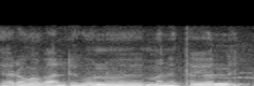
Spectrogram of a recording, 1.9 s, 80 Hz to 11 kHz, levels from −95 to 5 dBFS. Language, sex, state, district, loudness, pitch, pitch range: Chakma, male, Tripura, Dhalai, -14 LUFS, 115 Hz, 110-120 Hz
